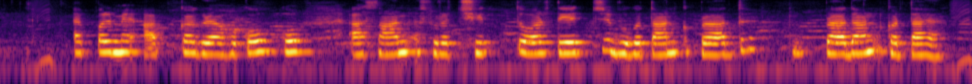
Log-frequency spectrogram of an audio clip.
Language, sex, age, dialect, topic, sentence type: Hindi, female, 18-24, Kanauji Braj Bhasha, banking, statement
